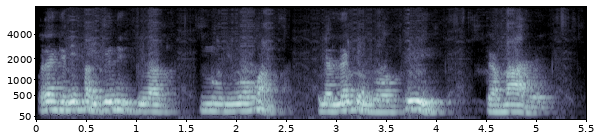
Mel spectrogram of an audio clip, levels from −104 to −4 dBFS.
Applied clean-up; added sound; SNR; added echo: neural separator model SepFormer DNS4.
